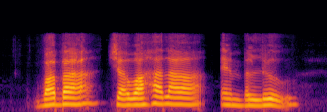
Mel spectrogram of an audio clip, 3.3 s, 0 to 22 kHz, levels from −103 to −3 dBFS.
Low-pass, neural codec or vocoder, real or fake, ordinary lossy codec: 7.2 kHz; codec, 16 kHz in and 24 kHz out, 0.6 kbps, FocalCodec, streaming, 2048 codes; fake; none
